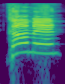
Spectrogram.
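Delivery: high, loud call to nobody; calling out to an imaginary caller, loud and high. Acted. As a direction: shout to an unseen sister far away. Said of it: "he called out into thin air".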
